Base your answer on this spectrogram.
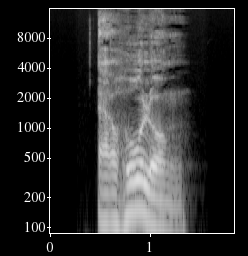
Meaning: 1. recovery, convalescence 2. recreation
- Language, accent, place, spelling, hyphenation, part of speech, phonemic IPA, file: German, Germany, Berlin, Erholung, Er‧ho‧lung, noun, /ɛʁˈhoːlʊŋ/, De-Erholung.ogg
